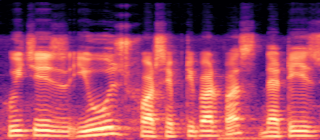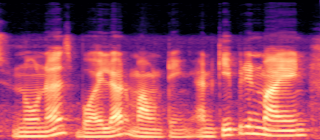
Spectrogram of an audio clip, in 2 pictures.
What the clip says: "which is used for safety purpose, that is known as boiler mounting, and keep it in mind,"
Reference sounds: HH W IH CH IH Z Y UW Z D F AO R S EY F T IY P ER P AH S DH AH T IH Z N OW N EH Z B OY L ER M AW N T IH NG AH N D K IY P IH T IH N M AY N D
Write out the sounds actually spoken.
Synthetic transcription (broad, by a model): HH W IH CH IH Z Y UW Z D F AO R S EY P T IY P ER P AH S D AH T IH Z N OW N EH Z B OY L ER M AW N T IH NG AH N D K IY P IH T IH N M AY N D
